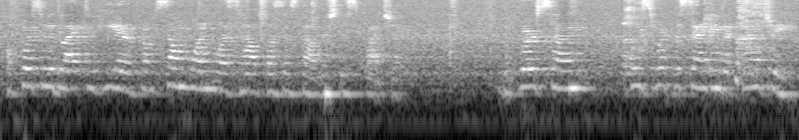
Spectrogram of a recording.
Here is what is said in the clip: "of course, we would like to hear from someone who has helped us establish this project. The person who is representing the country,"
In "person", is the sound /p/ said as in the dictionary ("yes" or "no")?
no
